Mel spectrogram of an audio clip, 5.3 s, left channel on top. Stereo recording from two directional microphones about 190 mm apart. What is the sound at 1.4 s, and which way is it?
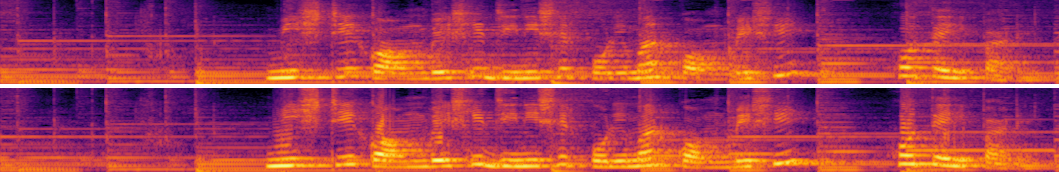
Speech, 35° right (ahead or behind).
